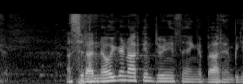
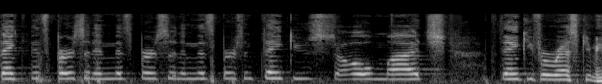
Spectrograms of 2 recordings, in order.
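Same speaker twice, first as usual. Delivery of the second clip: mock tearful, crying voice, higher pitch; 13 semitones higher than usual.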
